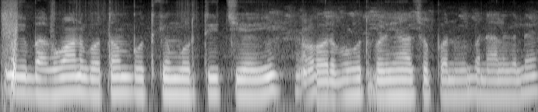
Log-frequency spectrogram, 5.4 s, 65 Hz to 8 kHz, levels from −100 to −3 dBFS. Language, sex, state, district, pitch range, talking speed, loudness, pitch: Maithili, male, Bihar, Begusarai, 130-145 Hz, 200 wpm, -22 LUFS, 135 Hz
